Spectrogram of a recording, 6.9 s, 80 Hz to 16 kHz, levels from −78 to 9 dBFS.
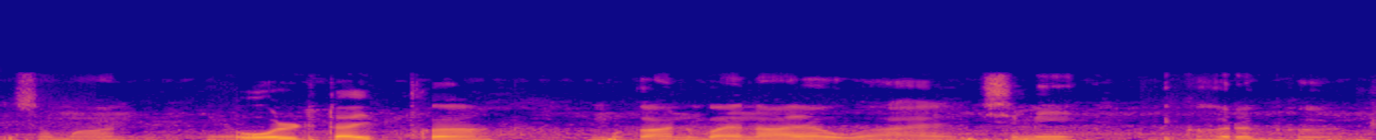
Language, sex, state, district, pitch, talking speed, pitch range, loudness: Hindi, male, Haryana, Charkhi Dadri, 115 Hz, 115 wpm, 105-125 Hz, -19 LUFS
